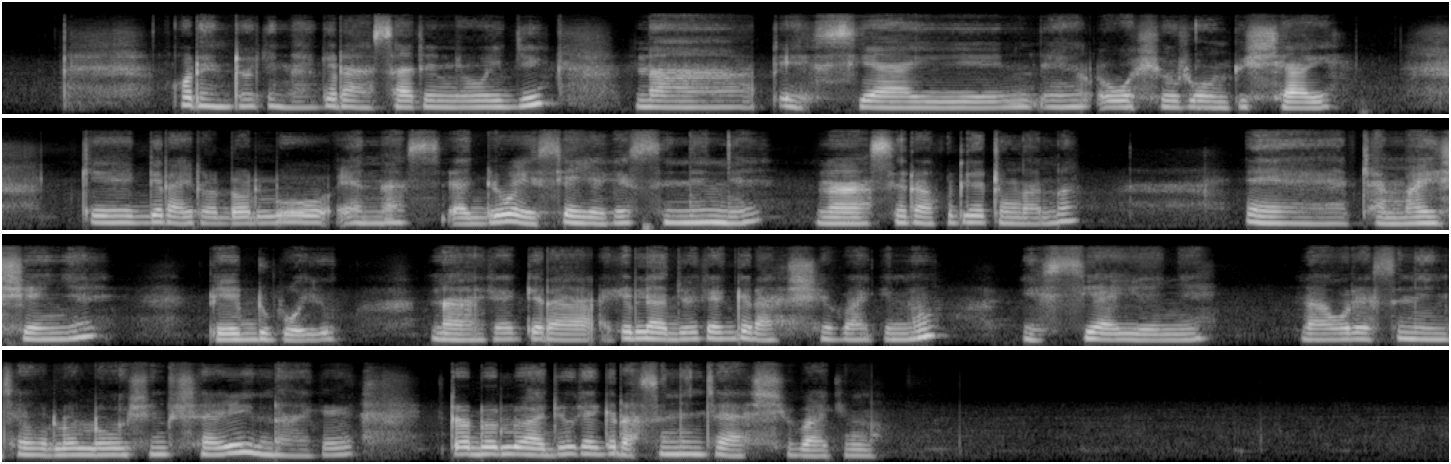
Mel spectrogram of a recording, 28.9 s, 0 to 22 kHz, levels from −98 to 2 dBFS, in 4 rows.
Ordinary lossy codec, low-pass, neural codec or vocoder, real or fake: none; 14.4 kHz; codec, 32 kHz, 1.9 kbps, SNAC; fake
